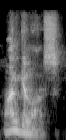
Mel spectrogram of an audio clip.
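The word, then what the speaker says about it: ἄγγελος: this is odd however because there are two gums together it doesn't get pronounced like get trounced like I was giving you on that's that's our new so a news and n sound so you pronounce this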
